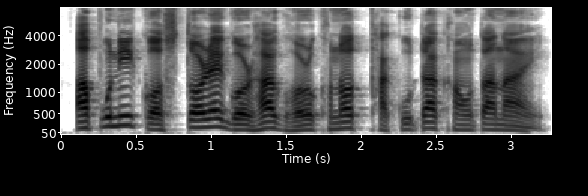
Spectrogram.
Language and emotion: Assamese, neutral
